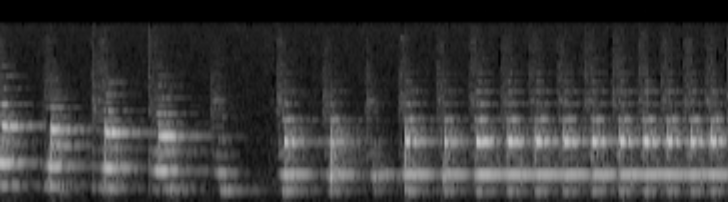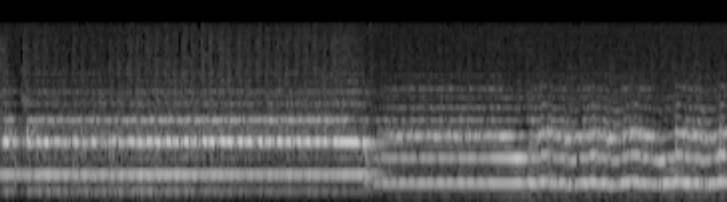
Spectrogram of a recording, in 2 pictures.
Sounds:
woodwind instrument, flute

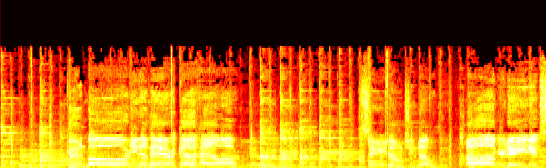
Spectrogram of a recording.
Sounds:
musical instrument, violin, music, country, bowed string instrument

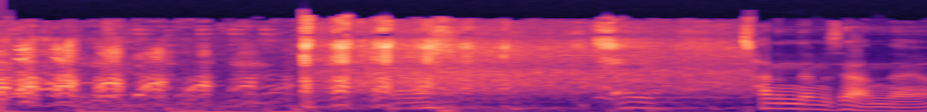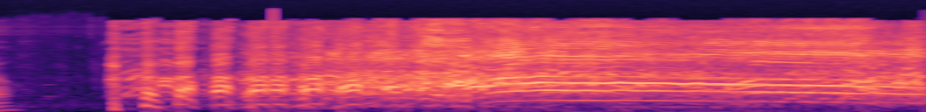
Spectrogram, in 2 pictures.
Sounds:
speech, chuckle, snicker, people sniggering

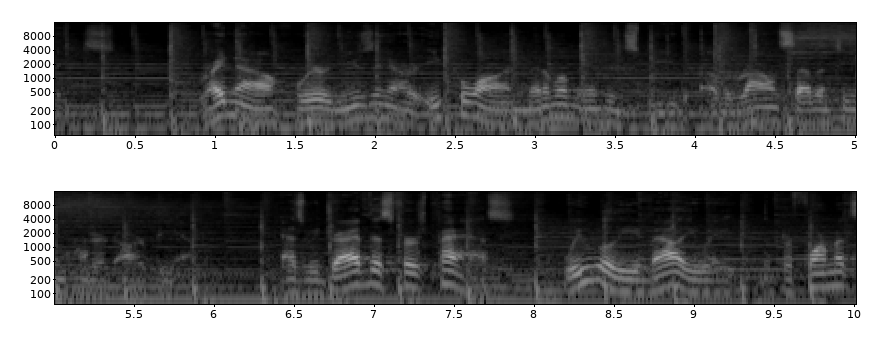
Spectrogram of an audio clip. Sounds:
speech, music

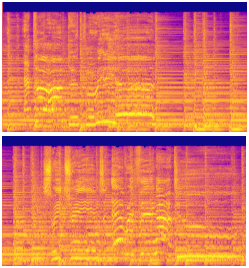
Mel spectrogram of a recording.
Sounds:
music

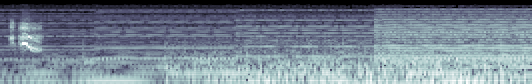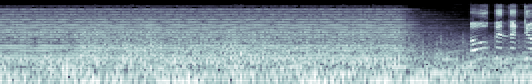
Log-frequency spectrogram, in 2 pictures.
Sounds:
music

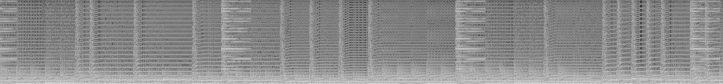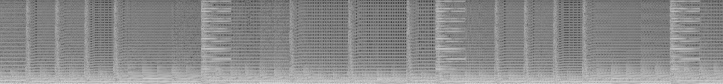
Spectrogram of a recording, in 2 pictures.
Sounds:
music

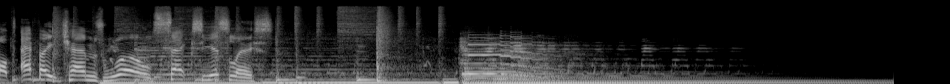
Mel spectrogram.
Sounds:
speech, music

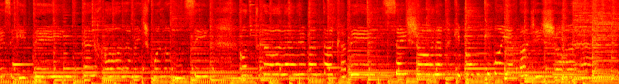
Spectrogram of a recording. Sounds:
guitar, music, happy music, musical instrument, singing

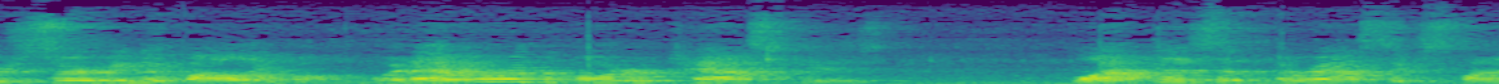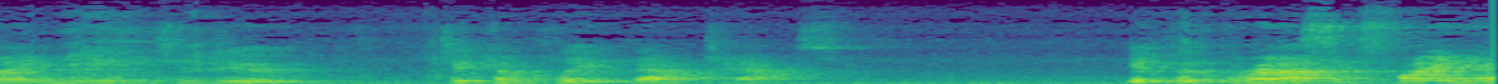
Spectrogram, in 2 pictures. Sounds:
woman speaking, speech

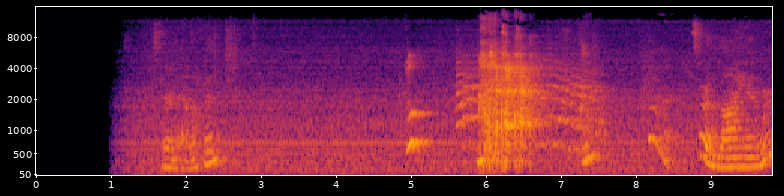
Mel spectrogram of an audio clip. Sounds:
speech

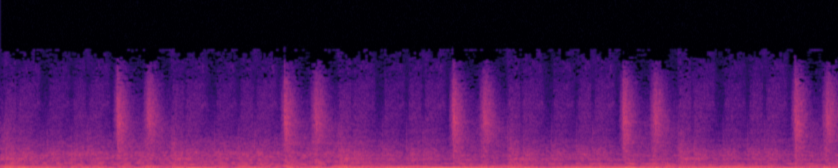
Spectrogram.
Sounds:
music

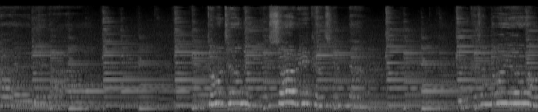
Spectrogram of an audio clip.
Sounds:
music

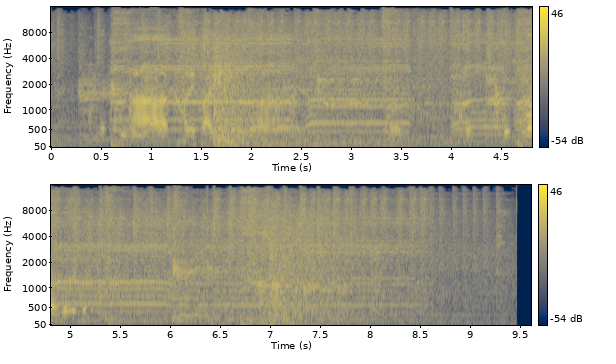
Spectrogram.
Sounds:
speech, male singing, music

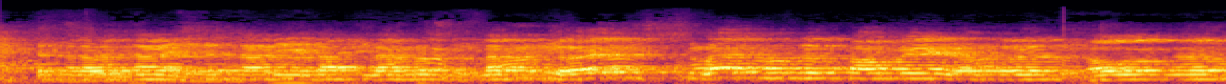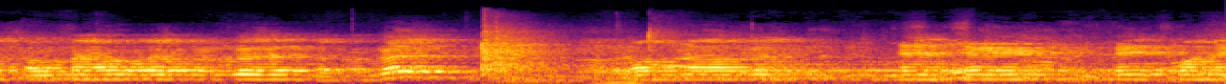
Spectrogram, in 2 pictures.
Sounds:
speech

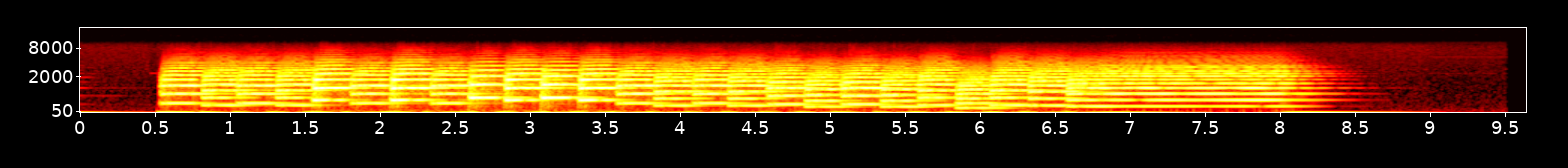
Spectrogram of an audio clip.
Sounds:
trumpet, musical instrument, music

